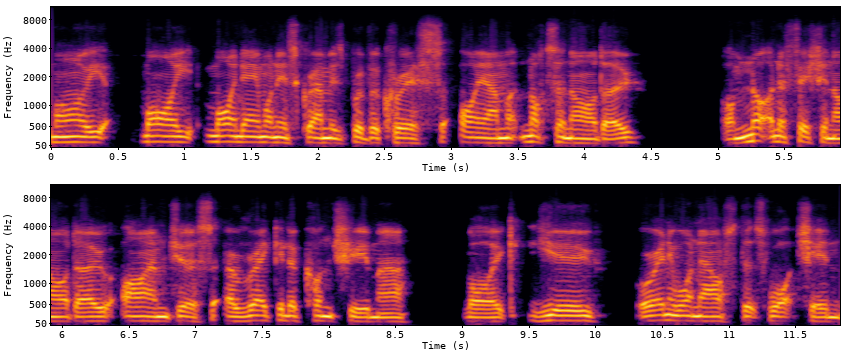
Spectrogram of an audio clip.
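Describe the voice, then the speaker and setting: A man with an English accent, fairly slow in pace and very even in loudness. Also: medium pitch for a man, ordinary pitch variation. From England, Coventry (Midlands). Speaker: cigar enthusiast. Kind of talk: casual chat.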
